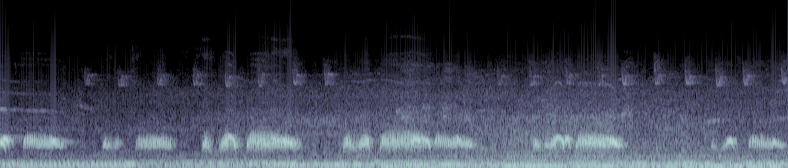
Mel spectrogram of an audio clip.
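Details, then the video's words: Decoy spotted dove on the ground cooing steadily in hollow phrases, while a small bird repeats short high chirps throughout and low background rumble persists. "Cu gáy mồi đất"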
